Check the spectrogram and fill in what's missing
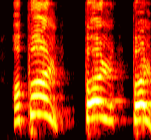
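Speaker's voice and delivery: very high-pitched voice. Retelling what he said to his friend about a passing celebrity, high-pitched voice. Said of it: "pourquoi je prends la voix aussi aiguë".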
